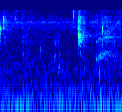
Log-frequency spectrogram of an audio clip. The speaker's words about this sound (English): you're always munching on something every drive. Oh, well, obviously.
